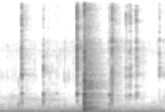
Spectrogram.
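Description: A foil snack mix pouch from a retro K ration supper is handled and popped open, with sharp crinkles and clicks scattered across a couple of seconds and one louder tearing burst in the middle, close and without talk.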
